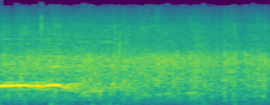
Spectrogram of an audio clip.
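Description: A church audience at a revival service applauds steadily to thank God after people publicly gave their lives to God: a dense wash of many hands clapping at once that holds an even level throughout, with no voices standing out above it.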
